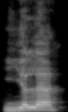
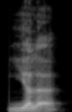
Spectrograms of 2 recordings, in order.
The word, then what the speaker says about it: julle: Right, so this goes for julle as well. We don't say julle as it's spelled. We say julle as in l-e. Julle, hulle, and not hulle.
